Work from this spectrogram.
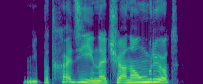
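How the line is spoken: Frightened hiss. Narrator (Russian): испуганно прошипел

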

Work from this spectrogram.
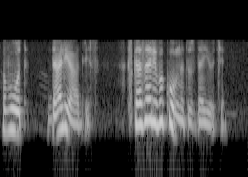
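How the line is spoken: Calm reply. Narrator (Russian): Арина ухитряется спокойно ответить

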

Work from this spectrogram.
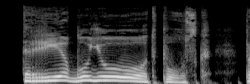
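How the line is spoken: Grumbling. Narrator (Russian): проворчал он

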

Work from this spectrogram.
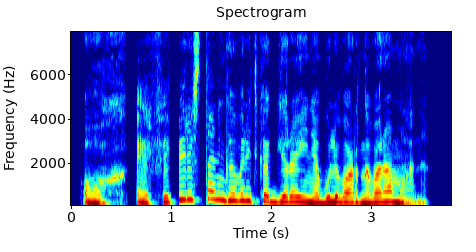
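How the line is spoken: Laughing. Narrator (Russian): рассмеялась Шона

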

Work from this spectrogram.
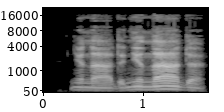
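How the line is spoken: Half-conscious moan. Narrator (Russian): простонал Александр почти в беспамятстве, закрывая лицо руками

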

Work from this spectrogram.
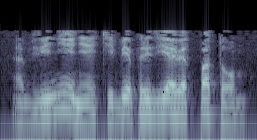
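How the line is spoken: Calm. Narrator (Russian): спокойно произнес он

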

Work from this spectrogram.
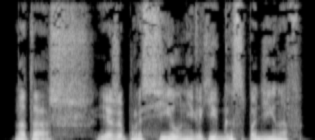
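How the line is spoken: Young man grumbling. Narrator (Russian): проворчал сидящий рядом парень

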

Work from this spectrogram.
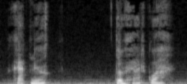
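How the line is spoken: Weak parched moaning. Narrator (Vietnamese): Vì mất hơi nhiều máu nên lúc này tôi thực sự khát nước, vô thức rên rỉ

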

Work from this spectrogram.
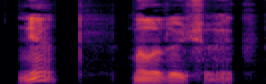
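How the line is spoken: Plain. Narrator (Russian): ответил врач

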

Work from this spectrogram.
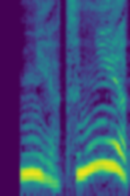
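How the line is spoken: Exclaimed. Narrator (Russian): воскликнула Мелани

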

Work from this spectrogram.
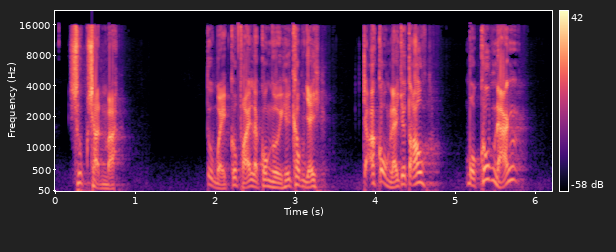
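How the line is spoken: Roaring man. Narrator (Vietnamese): Ông gầm lên

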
